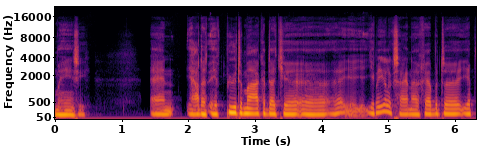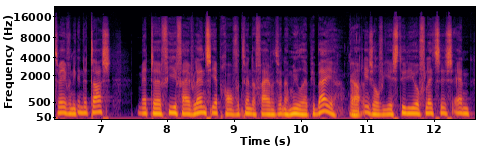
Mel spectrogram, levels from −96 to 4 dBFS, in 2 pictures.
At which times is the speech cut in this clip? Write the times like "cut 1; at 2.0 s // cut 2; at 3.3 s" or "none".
cut 1; at 1.9 s // cut 2; at 2.3 s // cut 3; at 4.8 s // cut 4; at 6.6 s // cut 5; at 7.3 s // cut 6; at 8.6 s // cut 7; at 10.9 s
